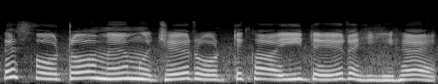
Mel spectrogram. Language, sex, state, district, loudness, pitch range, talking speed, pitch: Hindi, female, Madhya Pradesh, Katni, -11 LUFS, 220-265 Hz, 125 wpm, 245 Hz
